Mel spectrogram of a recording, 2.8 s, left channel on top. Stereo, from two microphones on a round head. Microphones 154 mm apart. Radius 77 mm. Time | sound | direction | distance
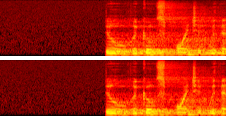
1.3 | a man speaking | 10° right (ahead or behind) | 2 m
